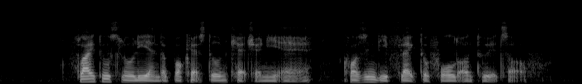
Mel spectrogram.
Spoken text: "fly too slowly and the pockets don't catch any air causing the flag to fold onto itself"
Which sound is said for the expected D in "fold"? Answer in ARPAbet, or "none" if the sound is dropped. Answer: D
